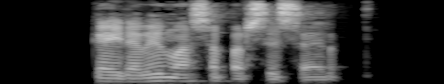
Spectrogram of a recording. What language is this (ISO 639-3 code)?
cat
